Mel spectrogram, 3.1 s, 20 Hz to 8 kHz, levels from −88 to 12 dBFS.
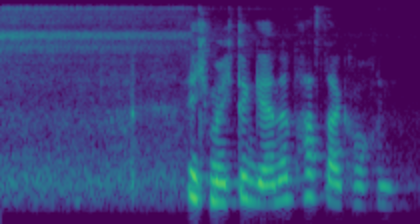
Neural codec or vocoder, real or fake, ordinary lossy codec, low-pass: none; real; none; 7.2 kHz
